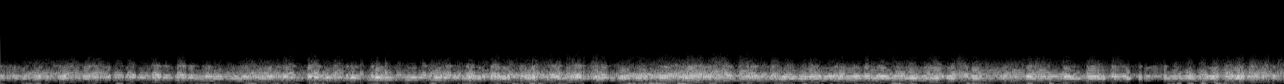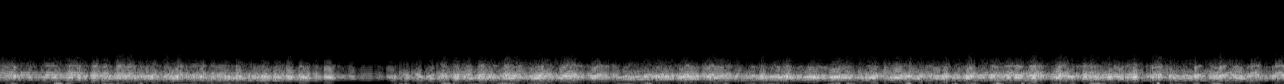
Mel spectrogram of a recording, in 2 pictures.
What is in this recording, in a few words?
computer speech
